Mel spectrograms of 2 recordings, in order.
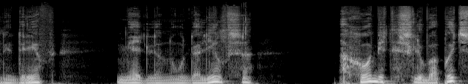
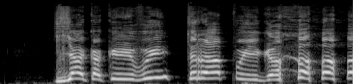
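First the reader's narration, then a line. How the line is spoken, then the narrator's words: Resonant laughter. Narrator (Russian): звучно засмеялся Ясень Бор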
